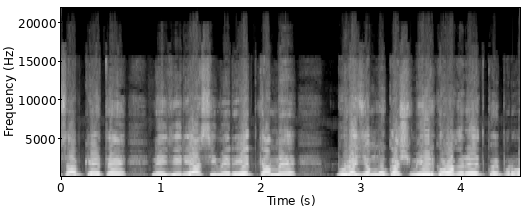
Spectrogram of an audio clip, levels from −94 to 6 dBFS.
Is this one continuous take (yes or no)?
yes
